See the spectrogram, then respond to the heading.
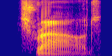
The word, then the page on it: shroud: British English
